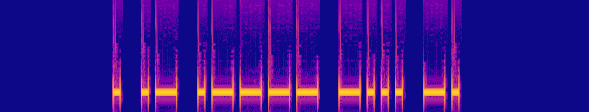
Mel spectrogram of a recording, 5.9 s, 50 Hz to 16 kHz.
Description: Morse code, heard as a keyed tone, about 17 wpm, 700 Hz. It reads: EA1BN
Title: DXCC-100 Call Signs - 5 Characters - Repeated 2x - 17wpm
